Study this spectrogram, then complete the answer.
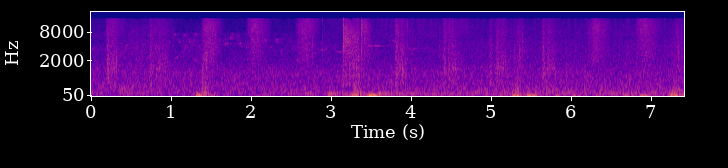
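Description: Footsteps of a running mount thud on grass.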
